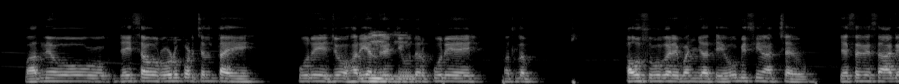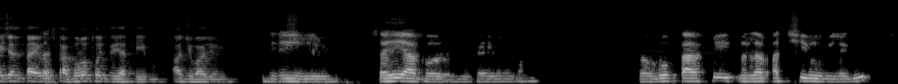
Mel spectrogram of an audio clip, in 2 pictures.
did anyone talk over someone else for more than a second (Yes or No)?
No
